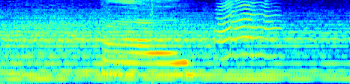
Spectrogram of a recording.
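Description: A cartoon cat in the video game Just Crow Things lets out a long, loud, drawn-out meow, rising and wavering into a second whining cry, clear and alone without speech.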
